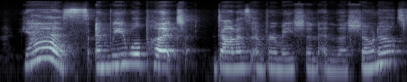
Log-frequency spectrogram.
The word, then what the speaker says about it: Dana: Yes, you can definitely find me over on Instagram at This Is Donna. Donna is spelled Dana, and bowling is like the sport.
